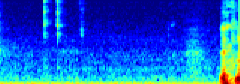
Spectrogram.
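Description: Computer mouse clicking: one sharp click at the start, then a few light clicks about half a second in.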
